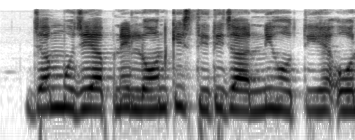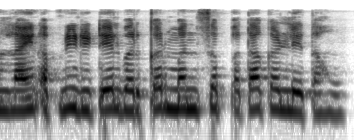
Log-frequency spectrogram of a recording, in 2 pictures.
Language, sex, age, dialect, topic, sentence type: Hindi, female, 18-24, Marwari Dhudhari, banking, statement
